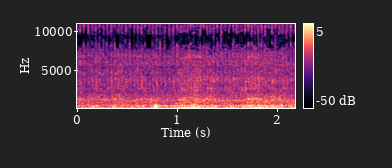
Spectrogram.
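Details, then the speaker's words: Audi A4 1.8T idling cold during thermostat replacement, being warmed to pull coolant through: uneven, lumpy rumble stumbling now and then; rough idle, owner suspects coils or plugs, possibly throttle body. "yeah she's definitely not running right it sounds like coils or plugs now"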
